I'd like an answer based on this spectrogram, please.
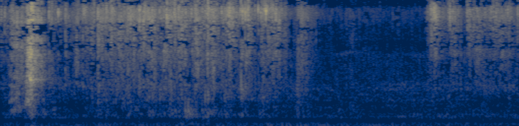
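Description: A dog barks once, loud and short, about half a second in. A few seconds of scratchy, rustling noise follow and stop about four seconds in.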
